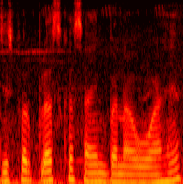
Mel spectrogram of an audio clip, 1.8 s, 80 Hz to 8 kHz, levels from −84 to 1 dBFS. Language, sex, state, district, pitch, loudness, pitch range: Hindi, male, Bihar, East Champaran, 140 Hz, -35 LUFS, 125-150 Hz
